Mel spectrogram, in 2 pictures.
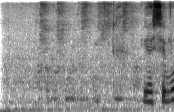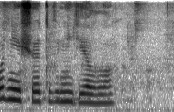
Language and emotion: Russian, neutral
